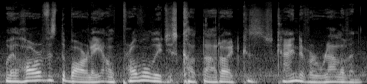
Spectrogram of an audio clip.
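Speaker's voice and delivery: ordinary talk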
